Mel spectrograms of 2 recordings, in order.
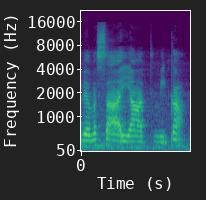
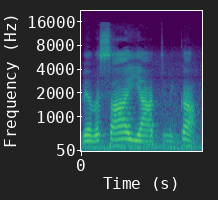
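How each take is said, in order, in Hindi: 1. यह एक जुड़े हुए शब्द के रूप में बोला जाता है। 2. यह एक जुड़े हुए शब्द के रूप में बोला जाता है।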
